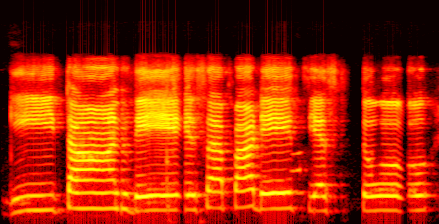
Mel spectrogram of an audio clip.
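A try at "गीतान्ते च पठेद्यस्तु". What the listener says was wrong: சான்னு சொல்லணும். சொல்றேன், சான்னு சொல்லுங்க அந்த இடம்.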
